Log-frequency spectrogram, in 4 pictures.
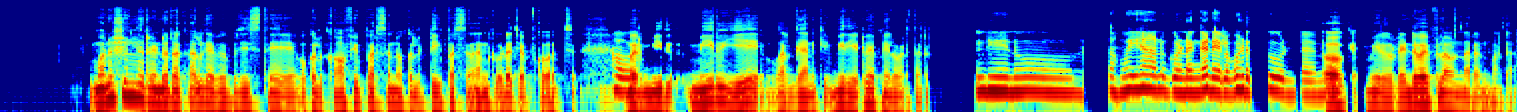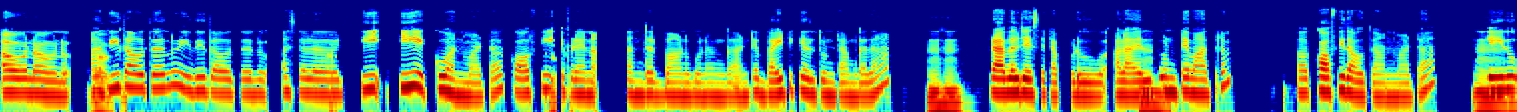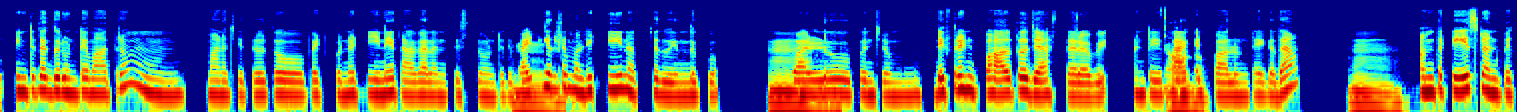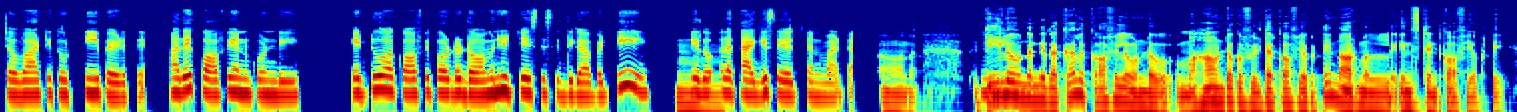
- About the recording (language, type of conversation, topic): Telugu, podcast, కాఫీ లేదా టీ తాగే విషయంలో మీరు పాటించే అలవాట్లు ఏమిటి?
- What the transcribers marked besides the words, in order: in English: "కాఫీ పర్సన్"; in English: "పర్సన్"; giggle; other noise; in English: "కాఫీ"; in English: "ట్రావెల్"; in English: "కాఫీ"; other background noise; in English: "డిఫరెంట్"; in English: "ప్యాకెట్"; tapping; in English: "టేస్ట్"; in English: "కాఫీ"; in English: "కాఫీ పౌడర్ డామినేట్"; chuckle; in English: "కాఫీలో"; in English: "ఫిల్టర్ కాఫీ"; in English: "నార్మల్ ఇన్‌స్టన్ట్ కాఫి"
